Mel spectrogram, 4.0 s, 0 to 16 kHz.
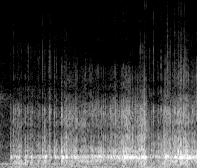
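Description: Long nails of both hands scratch the top of a soft, porous black foam windscreen over a microphone. The result is a steady, muffled rustling scratch with a low hum near 240 Hz beneath it, and no clear high end. The sound starts faint and quickly rises to a constant level.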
